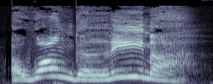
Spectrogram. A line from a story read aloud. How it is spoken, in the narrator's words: roared the lion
